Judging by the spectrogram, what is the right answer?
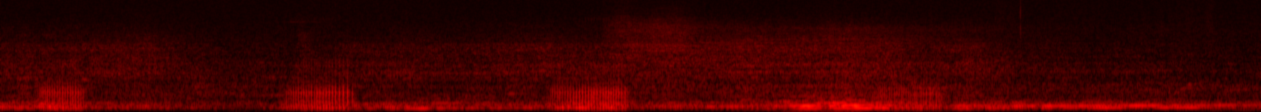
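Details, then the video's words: Skol, a sleeping pug, snoring: rough, rumbling snores come roughly every three to four seconds, each lasting under a second, separated by quiet breathing and a faint steady background hiss. "Pug dormindo e roncando / Pug sleeping"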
